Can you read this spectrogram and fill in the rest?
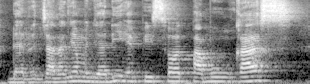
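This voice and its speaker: Young male podcast host, Sundanese accent, fairly high voice, slangy banter, roomy recording. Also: fairly even intonation, unhurried. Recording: roomy echo, faint background noise.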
